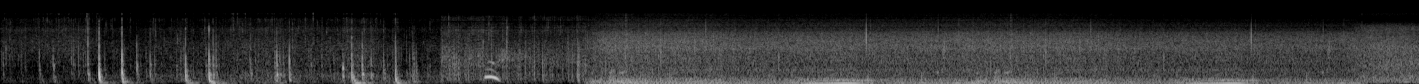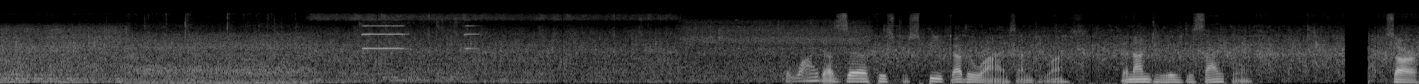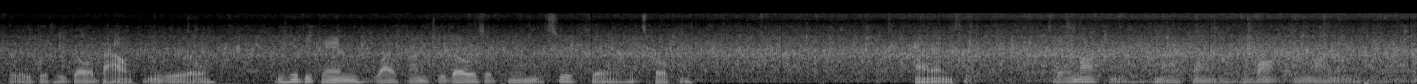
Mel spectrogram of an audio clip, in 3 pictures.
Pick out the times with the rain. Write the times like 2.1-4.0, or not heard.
0.0-42.5.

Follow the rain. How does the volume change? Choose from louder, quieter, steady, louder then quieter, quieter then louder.
quieter then louder.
